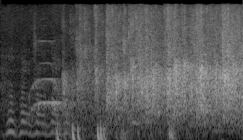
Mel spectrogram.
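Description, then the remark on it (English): Audience applause swells up after a brief vocal cry, becoming a dense, steady wash of many hands clapping that holds at a fairly loud level to the end. “Clap and stand, absolutely.”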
